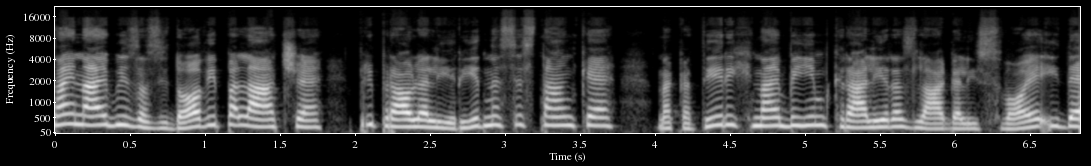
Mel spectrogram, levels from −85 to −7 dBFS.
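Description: Listening through the speech recording, nothing stood out as a technical fault at any point.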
